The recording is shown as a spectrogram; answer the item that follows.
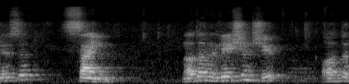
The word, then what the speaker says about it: sine: it is known as sine, but many people pronounce it as sin, which is a wrong pronunciation. The correct pronunciation is sine.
